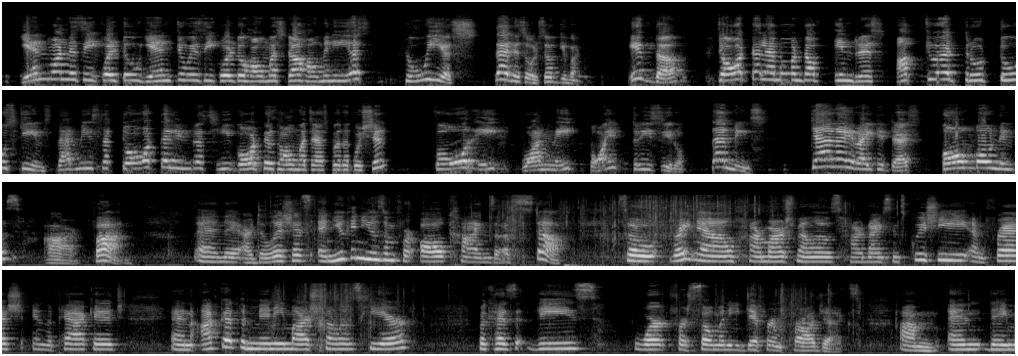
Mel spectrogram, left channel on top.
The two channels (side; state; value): both; different; correlation 0.00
